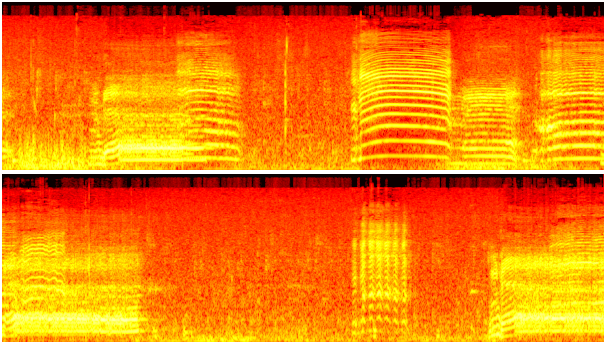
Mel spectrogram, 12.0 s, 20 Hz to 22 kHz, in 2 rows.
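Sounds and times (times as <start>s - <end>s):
goats bleating: 0.9s - 2.4s, 3.5s - 7.6s, 9.5s - 10.2s, 10.9s - 12.0s.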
